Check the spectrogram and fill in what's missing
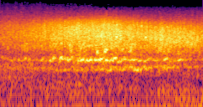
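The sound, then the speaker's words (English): Car tires skid loudly to a stop, a sustained screeching squeal with rough road noise underneath, lasting about two seconds. “Hey, Mac, stop the car!”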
